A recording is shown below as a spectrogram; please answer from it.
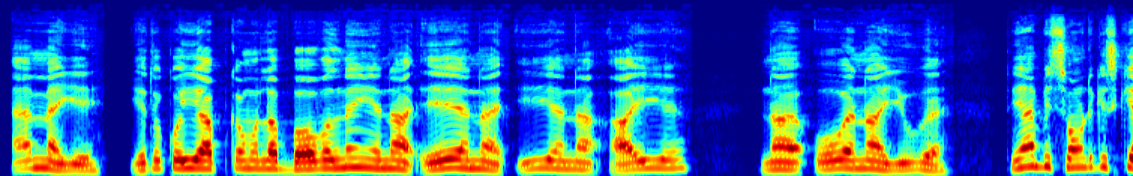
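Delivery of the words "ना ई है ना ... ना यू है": normal talking voice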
